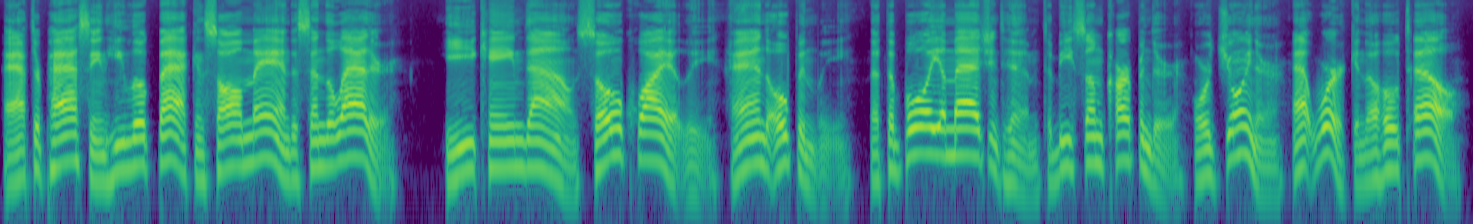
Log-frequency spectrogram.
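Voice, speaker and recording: A man voicing an earnest, methodical Victorian police detective in an audiobook, giving his report in formal, deliberate storytelling. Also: mid-range voice, huge pitch swings, dry recording, studio quality, exaggerated voice. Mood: matter-of-fact.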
